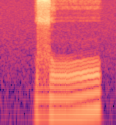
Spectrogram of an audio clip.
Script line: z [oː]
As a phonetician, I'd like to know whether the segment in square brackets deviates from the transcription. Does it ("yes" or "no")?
yes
